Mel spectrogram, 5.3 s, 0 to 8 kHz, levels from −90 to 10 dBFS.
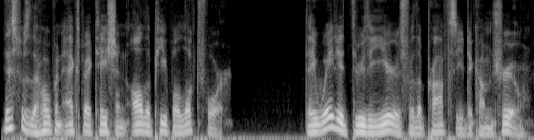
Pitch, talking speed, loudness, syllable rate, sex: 110 Hz, 245 wpm, -17 LUFS, 6.7 syllables/s, male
